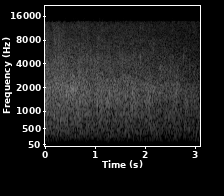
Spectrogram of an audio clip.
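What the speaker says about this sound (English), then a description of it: "Why are you clapping?" Applause from an audience of IIT Madras students, a steady wash of many hands clapping that stays even and moderately distant, slowly fading slightly, with no talking.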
